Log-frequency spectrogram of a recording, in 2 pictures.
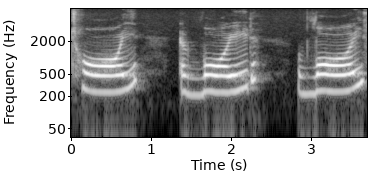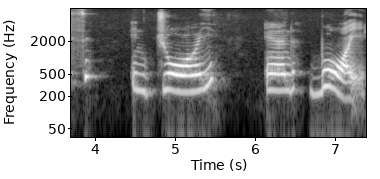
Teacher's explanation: Characteristics of /ɔɪ/: the glide begins in the position for long /ɔ:/ as /ɔɪ/ moving up and forward towards /ɪ/. The lips start open and rounded and change to neutral. · The tongue movement extends from back to centralized front position. The lips are open rounded for the first element then change into neutral for the second. Characteristics of /ɔɪ/: the glide begins in the position for long /ɔ:/ as /ɔɪ/ moving up and forward towards /ɪ/. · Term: gliding vowel /ɔɪ/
